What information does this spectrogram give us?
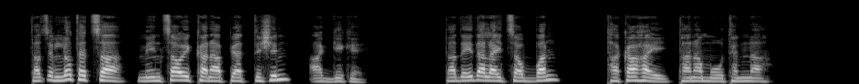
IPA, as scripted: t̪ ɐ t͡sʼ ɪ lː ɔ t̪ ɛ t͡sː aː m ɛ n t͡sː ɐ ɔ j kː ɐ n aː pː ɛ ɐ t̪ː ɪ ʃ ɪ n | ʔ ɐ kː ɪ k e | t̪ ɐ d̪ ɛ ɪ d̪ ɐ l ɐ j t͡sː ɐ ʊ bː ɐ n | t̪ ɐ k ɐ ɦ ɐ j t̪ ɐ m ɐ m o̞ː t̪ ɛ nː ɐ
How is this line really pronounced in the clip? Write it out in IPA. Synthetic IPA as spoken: t̪ ɐ t͡sʼ ɪ lː ɔ t̪ ɛ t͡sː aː m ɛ n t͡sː ɐ ɔ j kː ɐ n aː pː ɛ ɐ t̪ː ɪ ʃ ɪ n | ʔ ɐ ɡː ɪ k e | t̪ ɐ d̪ ɛ ɪ d̪ ɐ l ɐ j t͡sː ɐ ʊ bː ɐ n | t̪ ɐ k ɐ ɦ ɐ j t̪ ɐ n ɐ m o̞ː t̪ ɛ nː ɐ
